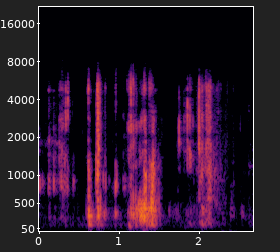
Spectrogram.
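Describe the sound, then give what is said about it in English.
Several loud, dry crunches from someone chewing a crispy spicy chicken-flavoured puffed snack, like a spicy chicken Cheeto, arriving in irregular bursts with brief pauses between bites, and no talking over them. “No, it's like a spicy chicken Cheeto.”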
